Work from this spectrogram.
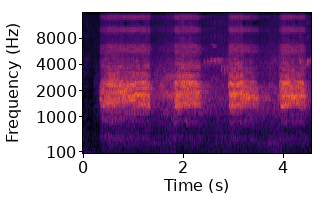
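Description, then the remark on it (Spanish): Four loud, harsh caws from a large bird, each a drawn-out rasping call of about a second, repeated at a steady rhythm with short pauses between, with no voices. “No es precisamente un ruiseñor. No. Tampoco Hombre, no es un canto que digas, oh, me embelesa.”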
